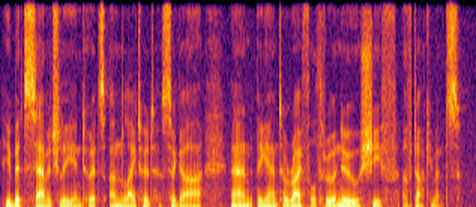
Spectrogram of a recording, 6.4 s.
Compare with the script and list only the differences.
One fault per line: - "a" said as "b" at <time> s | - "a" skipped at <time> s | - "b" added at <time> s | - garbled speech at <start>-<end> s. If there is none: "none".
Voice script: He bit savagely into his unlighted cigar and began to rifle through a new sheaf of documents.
- "his" said as "its" at 1.2 s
